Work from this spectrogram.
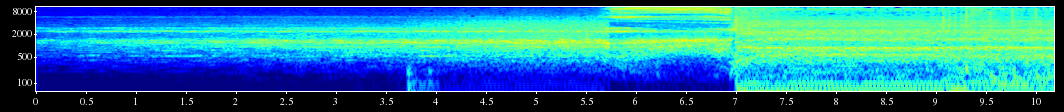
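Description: Heavy deathcore song with orchestral parts: a dense, distorted wall of sound builds steadily, then a crushing low-end drop hits and stays loud to the end, with no voices talking.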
